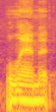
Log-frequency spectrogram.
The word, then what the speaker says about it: Willamette: Willamette is rhymes with dammit, rhymes with Janet. So think Rocky Horror.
